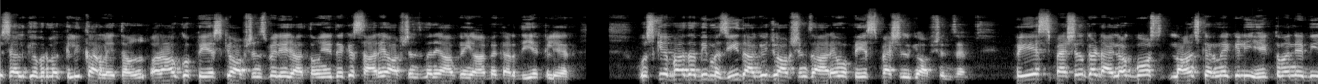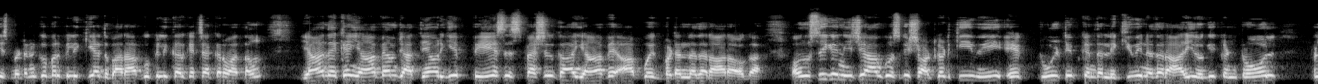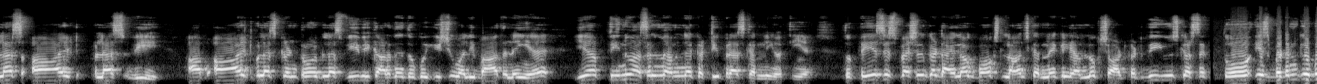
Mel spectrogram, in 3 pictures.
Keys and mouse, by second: 0.6 click, 2.2-3.2 drag, 8.5-9.5 drag, 14.8 click, 16.8-17.8 drag, 36.8-38.1 drag, 38.4 click.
